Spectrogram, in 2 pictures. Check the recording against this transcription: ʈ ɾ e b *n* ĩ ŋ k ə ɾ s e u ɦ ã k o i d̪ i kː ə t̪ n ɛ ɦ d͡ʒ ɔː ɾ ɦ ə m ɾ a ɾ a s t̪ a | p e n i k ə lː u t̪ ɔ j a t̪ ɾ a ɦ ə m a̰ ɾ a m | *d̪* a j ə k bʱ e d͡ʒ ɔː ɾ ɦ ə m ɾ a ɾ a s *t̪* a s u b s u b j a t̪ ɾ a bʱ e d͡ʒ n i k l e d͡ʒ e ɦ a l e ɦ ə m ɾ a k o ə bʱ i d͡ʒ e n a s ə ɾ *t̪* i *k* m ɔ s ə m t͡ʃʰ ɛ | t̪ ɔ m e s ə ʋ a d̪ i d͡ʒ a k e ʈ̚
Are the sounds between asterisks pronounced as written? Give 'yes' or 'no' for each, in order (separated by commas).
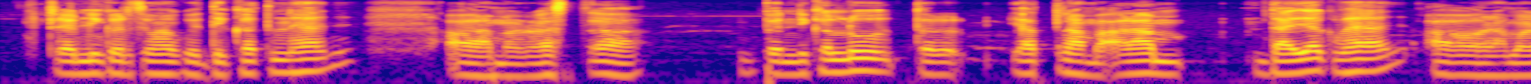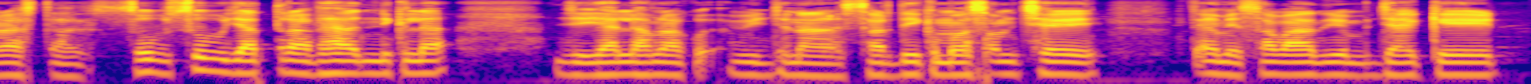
yes, yes, yes, no, yes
